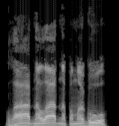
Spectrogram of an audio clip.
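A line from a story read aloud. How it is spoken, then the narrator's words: Grumbling. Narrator (Russian): проворчала зеленоволосая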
